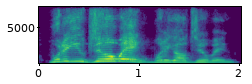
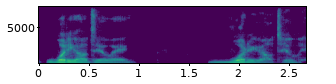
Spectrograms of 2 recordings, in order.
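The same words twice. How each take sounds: First: Exasperated. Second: Much lower and far softer, near a mutter; fading disbelief. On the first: Outraged at contestants' votes. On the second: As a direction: let it die away in disbelief. Repeats question, trailing off. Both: Real, not acted.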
